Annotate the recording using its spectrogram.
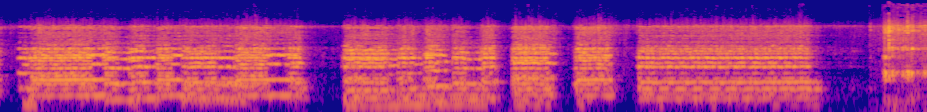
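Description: An old radio plays music through its speaker, sounding tinny and thin.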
